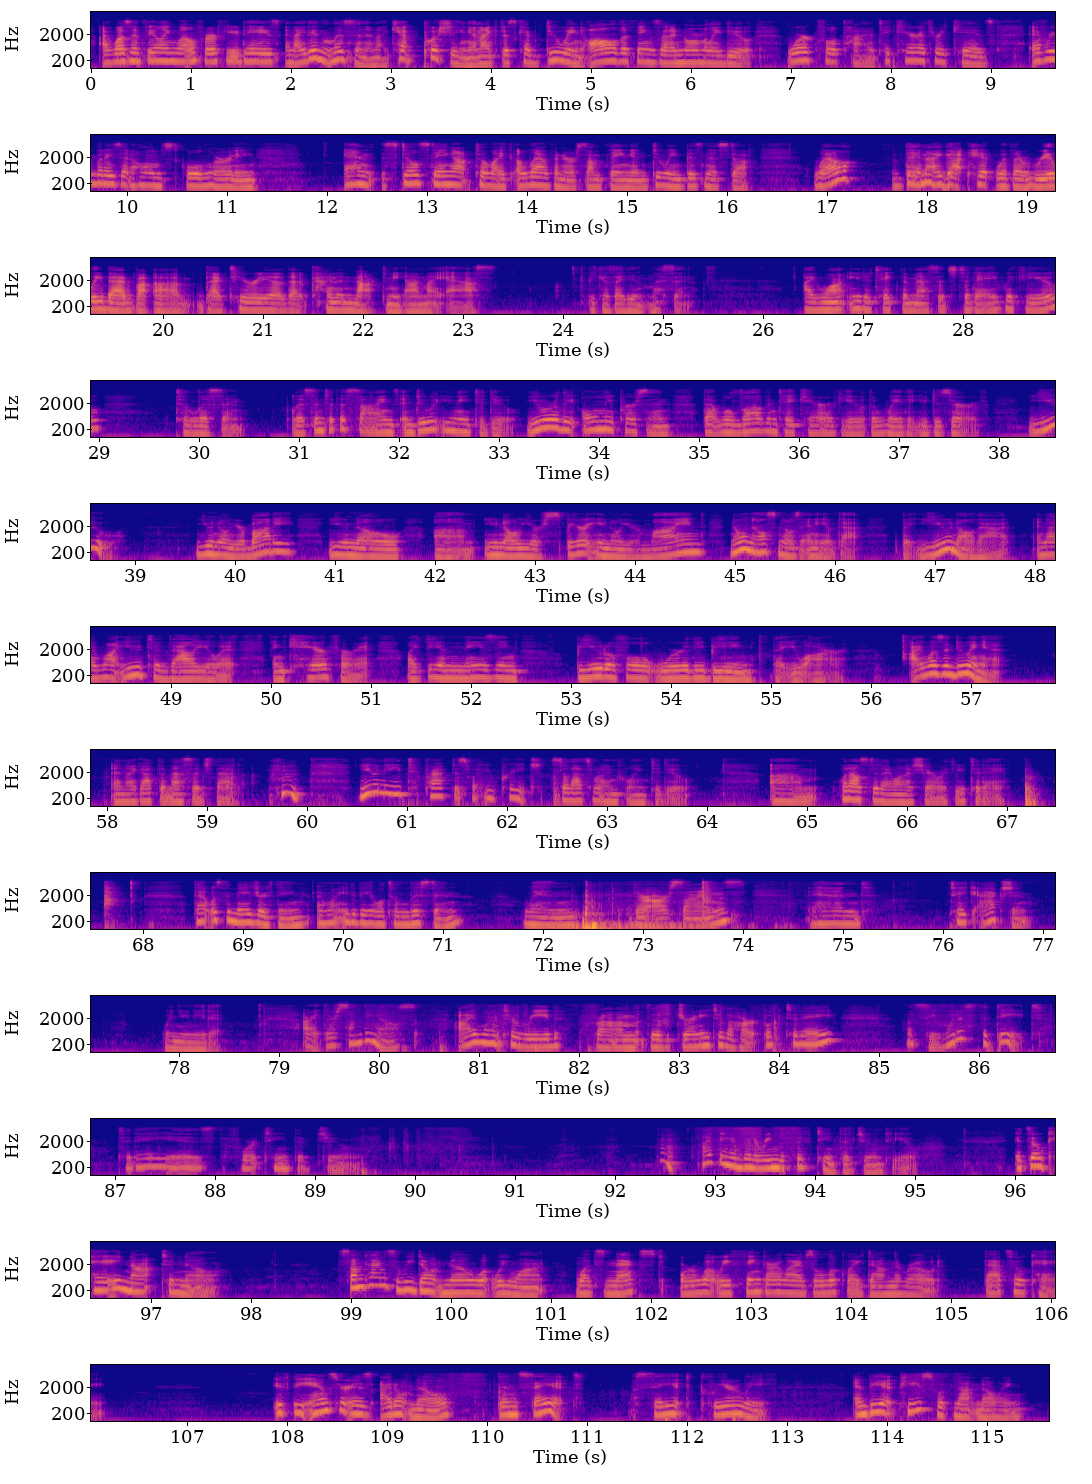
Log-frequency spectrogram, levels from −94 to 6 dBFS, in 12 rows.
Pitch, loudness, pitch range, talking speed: 155 Hz, -37 LUFS, 115-190 Hz, 165 wpm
